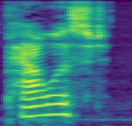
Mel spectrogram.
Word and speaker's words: Palast: And I've also heard it pronounced Palast, but I think it's pronounced Palast because in an interview that Jello Biafra did with him, he regularly pronounced it like that. And Greg didn't correct him or anything like that, so I'm just gonna say like Palast.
